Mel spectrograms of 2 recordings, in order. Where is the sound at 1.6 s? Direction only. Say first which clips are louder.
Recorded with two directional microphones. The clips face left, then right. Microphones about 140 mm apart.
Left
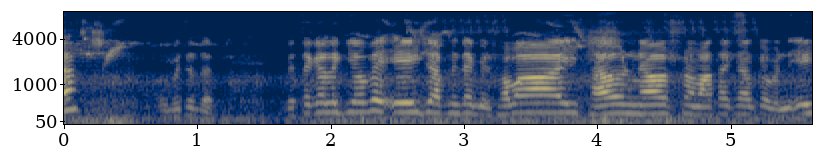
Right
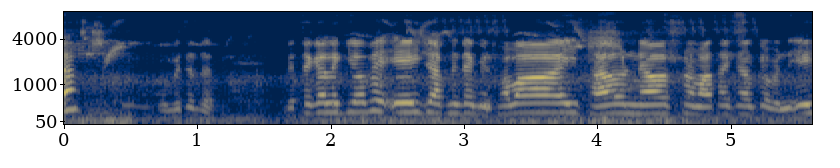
Right 3 dB; 30° left (ahead or behind).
